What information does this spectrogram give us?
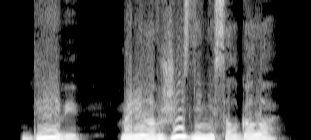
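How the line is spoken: Indignant exclamation. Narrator (Russian): воскликнула возмущенная Энн

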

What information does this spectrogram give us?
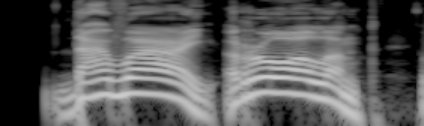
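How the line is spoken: Frenzied shout. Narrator (Russian): в исступлении выкрикнул Кадберт

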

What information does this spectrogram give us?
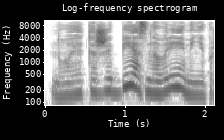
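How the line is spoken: Whisper. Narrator (Russian): прошептала Ирина

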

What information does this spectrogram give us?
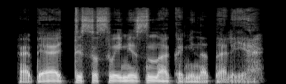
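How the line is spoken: Grumbling. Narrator (Russian): пробурчал Иван

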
